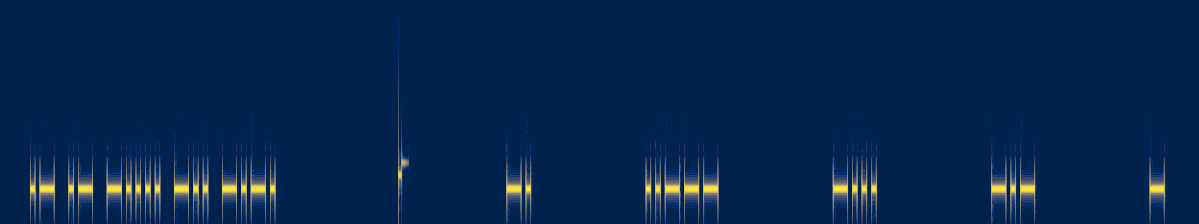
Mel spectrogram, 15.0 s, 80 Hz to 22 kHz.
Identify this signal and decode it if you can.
Morse code, heard as a keyed tone, about 20 wpm, spaced as for 9 wpm, 700 Hz. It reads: AA6DC N2BKT
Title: USA Call Signs - 5 Characters - 8x Character Spacing - 20wpm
